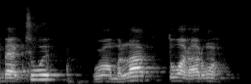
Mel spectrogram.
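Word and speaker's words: מלך: We're on Malak. Throw out the other one. All right. Malak in the Hebrew is Ma.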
